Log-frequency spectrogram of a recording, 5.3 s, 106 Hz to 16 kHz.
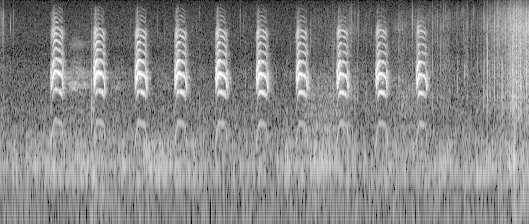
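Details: Mating call of a male Gunnison's prairie dog beside a burrow with an estrous female, Valles Caldera National Preserve, New Mexico, March 2017; ten loud, sharp barks evenly spaced at about two and a half per second.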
